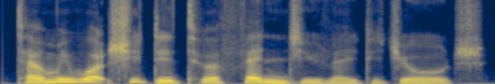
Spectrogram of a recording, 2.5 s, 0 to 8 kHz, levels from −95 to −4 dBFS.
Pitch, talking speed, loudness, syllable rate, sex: 180 Hz, 240 wpm, -16 LUFS, 5.6 syllables/s, female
